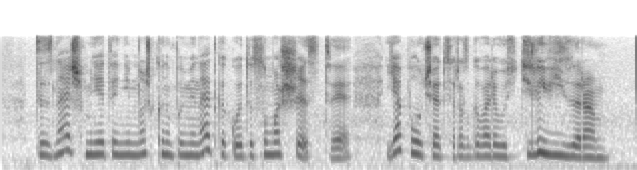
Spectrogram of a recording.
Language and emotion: Russian, neutral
